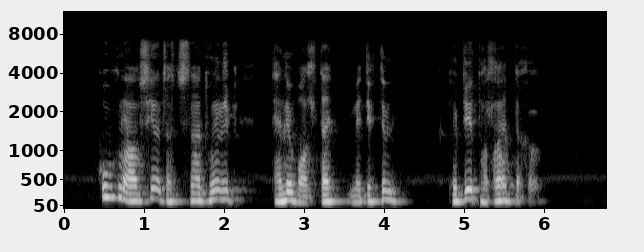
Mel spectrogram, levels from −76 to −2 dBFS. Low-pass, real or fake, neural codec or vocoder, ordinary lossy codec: 7.2 kHz; fake; codec, 16 kHz, 2 kbps, FunCodec, trained on Chinese and English, 25 frames a second; MP3, 96 kbps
